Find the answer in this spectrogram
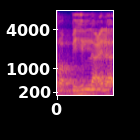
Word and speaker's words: الأعلى: വജ്ഹി റബ്ബിഹിൽ അഅല, റബ്ബിഹിൽ അഅല എന്നുള്ളിടത്ത് റബ്ബിഹിൽ അഅല, അധികം ആളുകളും റബ്ബിഹിൽ അഅല എന്നായിരിക്കും വായിക്കുന്നത്. അതും ശ്രദ്ധിക്കണം. റബ്ബിഹിൽ ആ ഹംസ ശരിക്കും കേൾക്കണം, ഉച്ചരിക്കണം.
